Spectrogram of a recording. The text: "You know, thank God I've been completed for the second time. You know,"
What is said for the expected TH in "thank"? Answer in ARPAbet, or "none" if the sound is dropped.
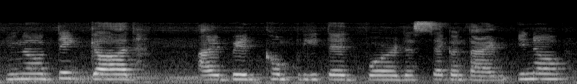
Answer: T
